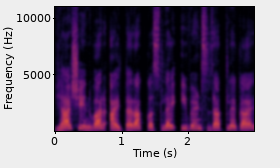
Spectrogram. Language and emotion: Goan Konkani, neutral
